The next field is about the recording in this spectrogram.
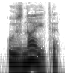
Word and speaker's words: узнаете: Yes, but you pronounce this E so short. – Узнаете. – Right. – Пожалуйста. – Узнаете. It's a short E, the same letter, but it's so short, it sounds Y, hardly heard.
